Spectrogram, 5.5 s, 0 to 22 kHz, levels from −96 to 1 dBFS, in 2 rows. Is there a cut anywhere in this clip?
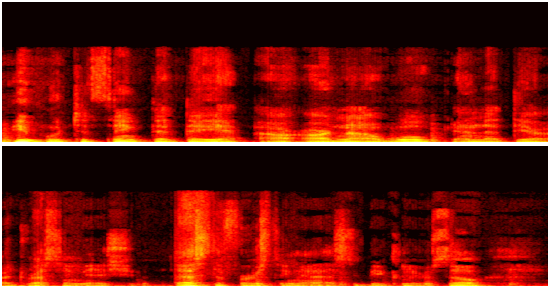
no; 0 cuts

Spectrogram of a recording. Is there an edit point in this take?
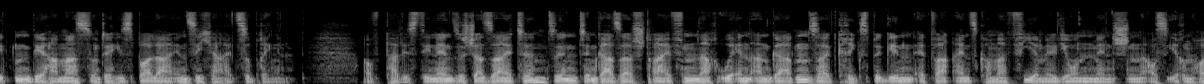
no; 0 cuts

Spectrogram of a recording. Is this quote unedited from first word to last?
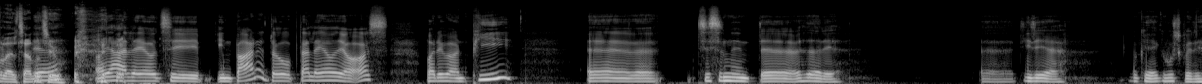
yes; 0 cuts

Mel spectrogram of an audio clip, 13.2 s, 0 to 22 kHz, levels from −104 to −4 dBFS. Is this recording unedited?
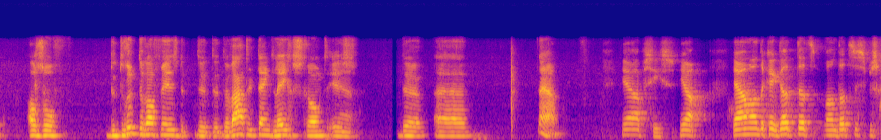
no; 1 cut; at 6.4 s

